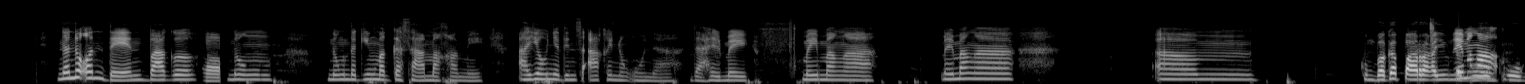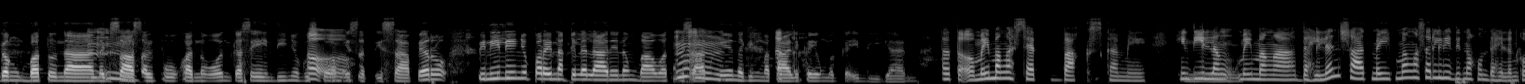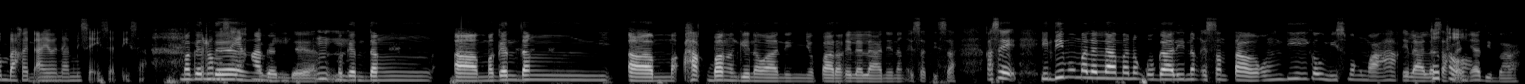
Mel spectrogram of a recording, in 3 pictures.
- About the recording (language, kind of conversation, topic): Filipino, unstructured, Ano ang natutuhan mo mula sa isang hindi inaasahang pagkakaibigan?
- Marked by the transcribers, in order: other background noise; sniff; tapping; drawn out: "Um"; in English: "set backs"; drawn out: "magandang"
